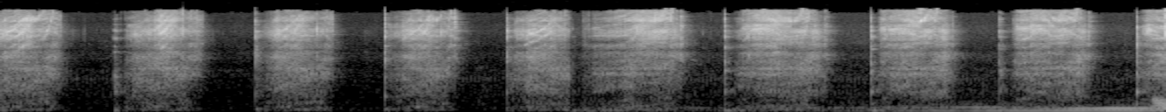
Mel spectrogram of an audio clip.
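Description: A work knife is drawn along a long sharpening stone in about eight steady rasping strokes, each a rough scraping rub separated by short pauses, close and clear with no speech.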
